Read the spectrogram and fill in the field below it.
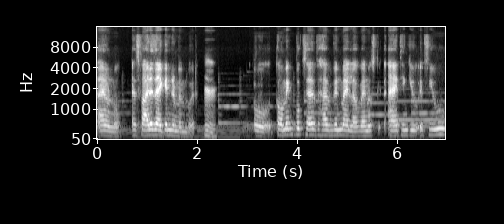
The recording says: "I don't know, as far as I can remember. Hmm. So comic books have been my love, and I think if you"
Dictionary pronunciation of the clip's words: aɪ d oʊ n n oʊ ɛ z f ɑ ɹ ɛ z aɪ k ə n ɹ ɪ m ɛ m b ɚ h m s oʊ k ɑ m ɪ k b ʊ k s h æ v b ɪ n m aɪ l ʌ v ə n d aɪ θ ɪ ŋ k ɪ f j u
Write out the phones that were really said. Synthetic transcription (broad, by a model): aɪ d oʊ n n oʊ ɛ z f ɑ ɹ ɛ z aɪ k ə n ɹ ɪ m ɛ m b ɚ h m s oʊ k ɑ m ɪ k b ʊ k s h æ v b ɪ n m aɪ l ʌ v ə n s aɪ t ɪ ŋ k ɪ f j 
